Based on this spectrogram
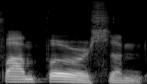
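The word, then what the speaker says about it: van Peursen: 이것은 1985년 판 퍼슨, 우리나라에는 그냥 반 퍼슨 이렇게 표기를 많이 했죠. 문화에 대한 책이나 여러 번역서가 있었는데 절판된 것도 있고요. 이번 대담집에는 보니까 판 퍼슨 이제 화난어 발음 그대로 표기를 했더라고요.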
